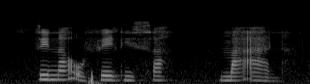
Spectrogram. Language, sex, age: Venda, female, 18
